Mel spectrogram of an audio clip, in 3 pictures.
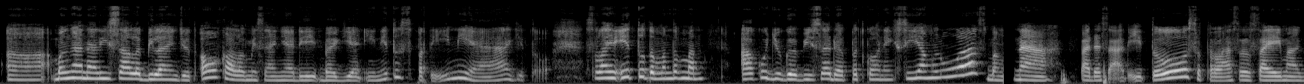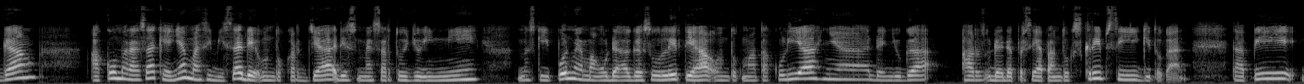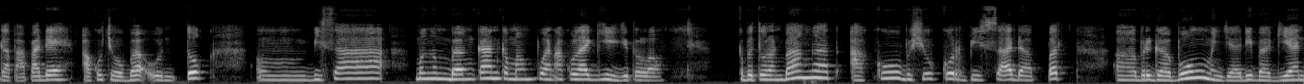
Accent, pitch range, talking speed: native, 195-265 Hz, 135 wpm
